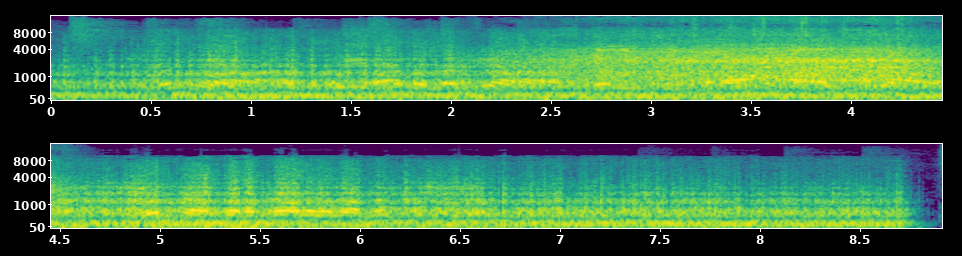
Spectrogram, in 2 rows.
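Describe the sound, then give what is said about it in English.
A loud, steady roar of rocket engines at liftoff after a countdown to zero, with all engines running, deep and rumbling with a harsh crackling texture, holding constant before cutting off abruptly at the very end. “5, 4, 3, 2, 1, 0. All engines running.”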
